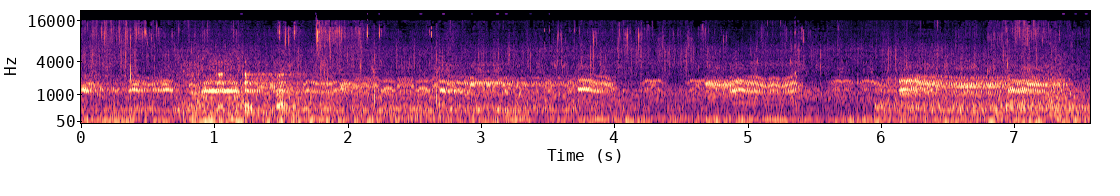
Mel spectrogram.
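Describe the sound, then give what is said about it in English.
A flock of hungry crows caws loudly and almost continuously while pecking and tearing at shreds of flesh, their harsh calls overlapping over a steady, rumbling background, with no voices. “Dark and silent, they're the Martians, the hungry birds pecking and tearing brown shreds of flesh.”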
